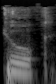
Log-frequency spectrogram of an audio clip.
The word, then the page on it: tyuk: Hungarian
